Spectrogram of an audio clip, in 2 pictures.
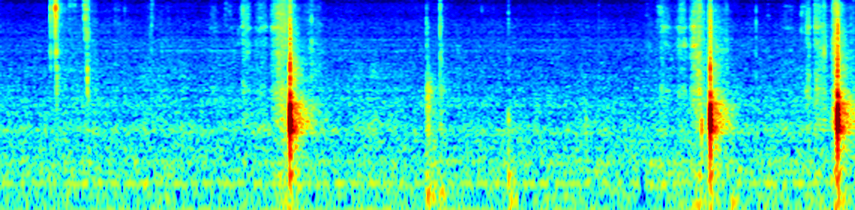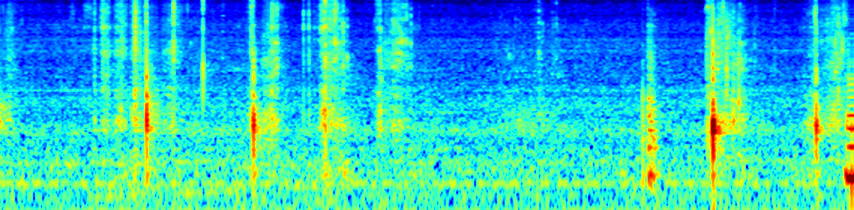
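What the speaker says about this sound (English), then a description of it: "And while we're cutting our tomatoes, our meat is cooking with the potatoes and the garlic and the onions." A knife slicing fresh red and green tomatoes for carne asada gives sparse, crisp cutting clicks and scrapes, quiet and close, spaced irregularly with soft pauses and no talking.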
